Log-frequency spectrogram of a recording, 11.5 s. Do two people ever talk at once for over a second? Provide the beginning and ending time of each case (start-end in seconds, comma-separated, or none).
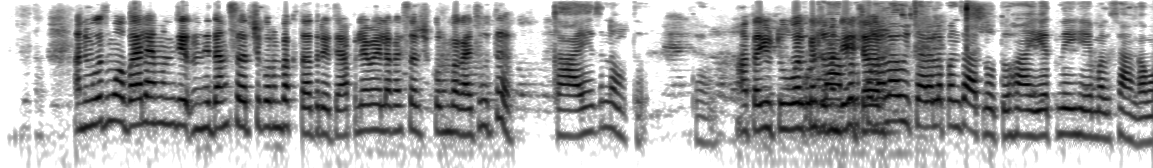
8.0-9.3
